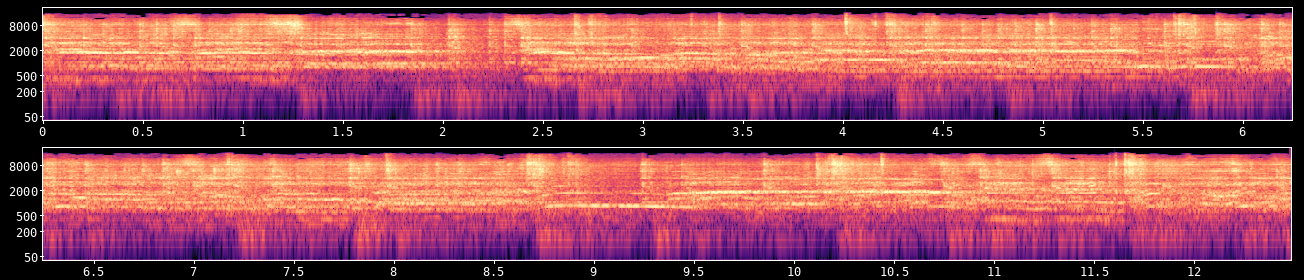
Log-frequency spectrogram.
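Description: A group singing a Samoan siva song together, with a steady beat of claps, over cheering and shouts from the crowd.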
